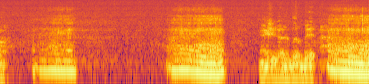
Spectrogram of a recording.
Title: Somebody snoring and it's not me. Happily.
